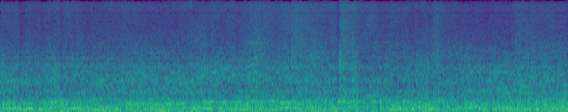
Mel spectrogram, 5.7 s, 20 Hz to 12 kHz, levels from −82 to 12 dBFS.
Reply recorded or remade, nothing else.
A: remade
